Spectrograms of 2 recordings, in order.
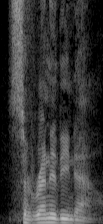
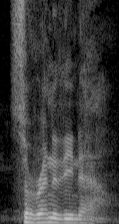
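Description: No difference in how they are said.

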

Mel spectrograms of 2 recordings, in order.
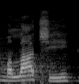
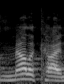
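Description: First: The name has an Italian-sounding pronunciation. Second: The name has a plain, non-Italian pronunciation. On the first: The speaker calls it wrong. "not Malachi. He was Hebrew and not Italian" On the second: The speaker calls it right. "it's pronounced Malachi"

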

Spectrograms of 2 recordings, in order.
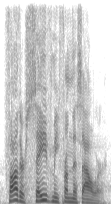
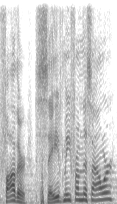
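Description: First: It is said as a falling statement. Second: It is said as a rising question.

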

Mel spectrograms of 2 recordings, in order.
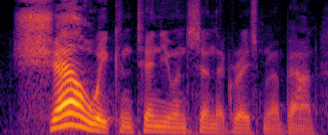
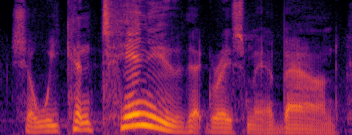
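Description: First: The stress falls on the word 'shall'. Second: The stress falls on the word 'continue'. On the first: It questions whether this should be done at all. "should I really be doing this?" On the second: It asks why the behaviour keeps going on. "why do I keep doing this?"

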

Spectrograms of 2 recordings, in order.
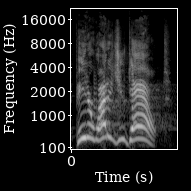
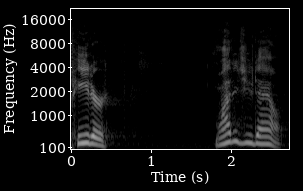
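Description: First: The question sounds harsh and condemning. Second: The question sounds soft and gentle. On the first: The doubter is being blamed. The speaker calls it wrong. "It's not this moment where he's condemning him" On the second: The doubter is being cared for. The speaker calls it right. "you got to recognize the tone of what Jesus is saying here"

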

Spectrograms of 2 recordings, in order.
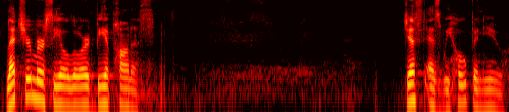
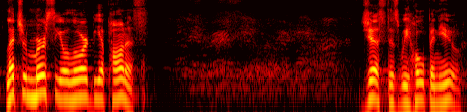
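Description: First: It is said at a softer, normal volume. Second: It is said a little louder.

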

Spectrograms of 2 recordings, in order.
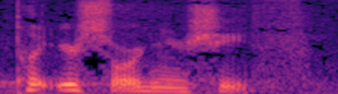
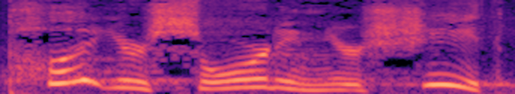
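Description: First: It sounds calm and patient. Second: It sounds impatient and exasperated.

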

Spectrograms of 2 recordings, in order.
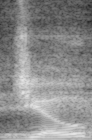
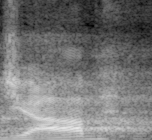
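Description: First: The vowel is long, rhyming with robe. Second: The vowel is short, rhyming with rob. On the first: This is the man's actual name. The speaker calls it right. "His name is Job" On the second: This is the ordinary word for work. The speaker calls it wrong. "not Job"

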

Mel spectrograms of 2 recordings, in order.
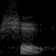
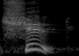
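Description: First: It is said as a mild, disappointed exclamation. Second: It is said as a forceful, emphatic command. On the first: A casual expression of mild annoyance. The speaker calls it wrong. "not like shoot, you know, oh, shoot. Not like that" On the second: An order to fire with determination. The speaker calls it right. "Man, draw that thing back and shoot"

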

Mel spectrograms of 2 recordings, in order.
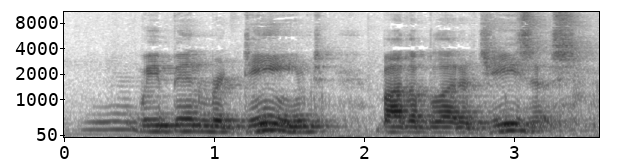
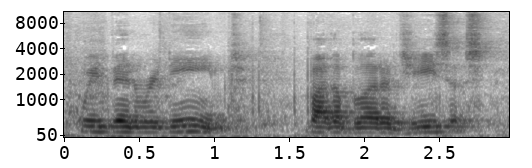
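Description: No difference in how they are said.

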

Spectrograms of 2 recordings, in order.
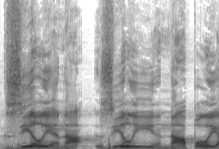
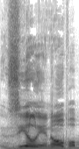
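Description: First: The name ends with the sound 'nopoly'. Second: The name ends with the sound 'nople'. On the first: The speaker calls it wrong. "But for me, it was like Zelianopoly" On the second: The speaker calls it right. "It's Zelianople, right?"

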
